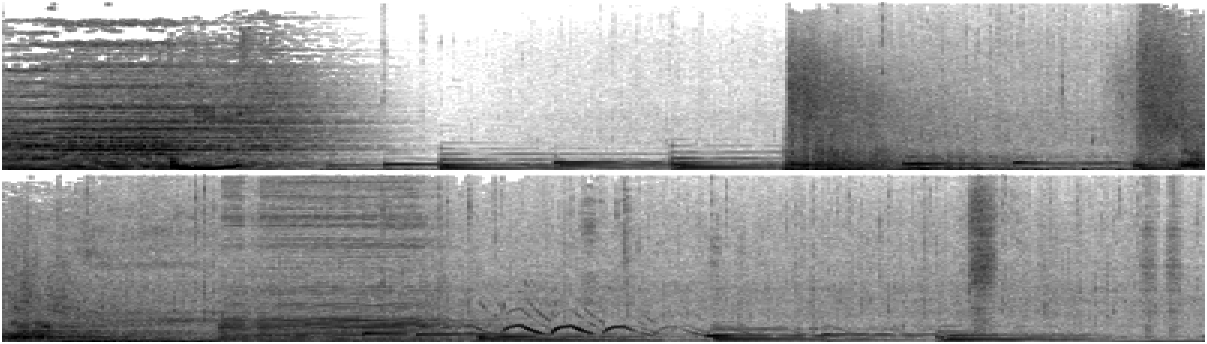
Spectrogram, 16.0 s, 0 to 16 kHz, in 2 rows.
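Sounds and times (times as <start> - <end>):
soft music of held chords: 0.0 - 7.8, 9.3 - 16.0
warbling tone: 1.1 - 1.7
steady rain: 2.2 - 16.0.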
